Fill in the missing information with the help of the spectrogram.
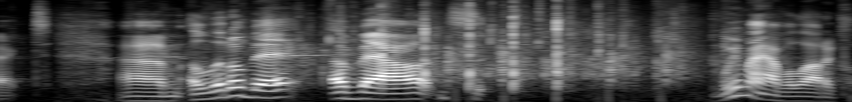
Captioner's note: audience applauding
